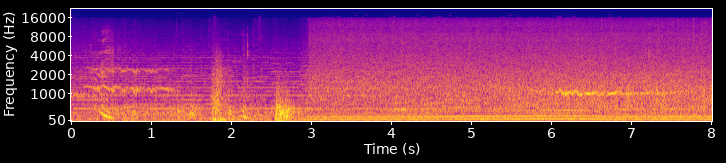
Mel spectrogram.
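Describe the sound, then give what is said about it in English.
A van's engine drives along as a steady, low, humming drone. A few brief rough noises come before it at the start. “Following the sound of the van!”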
